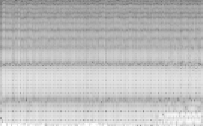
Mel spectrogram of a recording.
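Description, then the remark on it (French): A fire alarm buzzes loudly and continuously, a harsh droning tone that holds steady, then shifts slightly in pitch near the end. Nobody speaks over it. “C'est l'alarme d'incendie de, de, oh de Lucam.”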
